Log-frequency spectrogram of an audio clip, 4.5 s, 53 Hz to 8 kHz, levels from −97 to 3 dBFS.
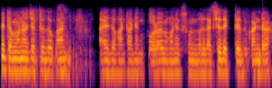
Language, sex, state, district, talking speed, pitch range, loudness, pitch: Bengali, male, West Bengal, Jalpaiguri, 200 wpm, 125-135 Hz, -20 LUFS, 125 Hz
